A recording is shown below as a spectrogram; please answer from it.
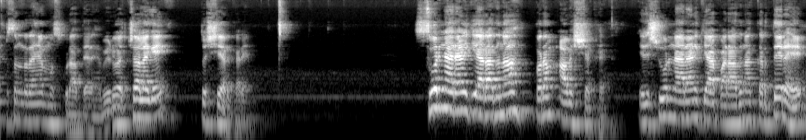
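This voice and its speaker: A man's voice: on the high side, a bit bright. Emphatic male astrologer, echoey room. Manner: emphatic, declaiming verse and Sanskrit lines. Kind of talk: yearly horoscope talk.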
